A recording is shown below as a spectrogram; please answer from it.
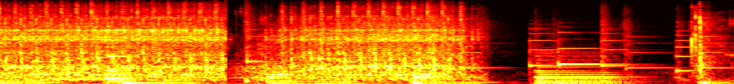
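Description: A sewing machine runs test rows of shirring stitches, a close, fast mechanical clatter in long bursts broken by short pauses, with a brief stop and restart near the end.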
